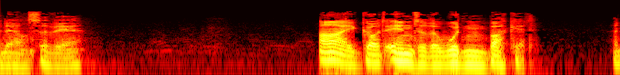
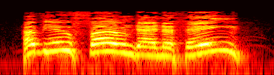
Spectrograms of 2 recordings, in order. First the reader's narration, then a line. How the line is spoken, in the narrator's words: the man shouted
